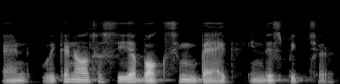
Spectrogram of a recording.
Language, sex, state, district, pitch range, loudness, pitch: English, male, Assam, Sonitpur, 95-105 Hz, -24 LUFS, 100 Hz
